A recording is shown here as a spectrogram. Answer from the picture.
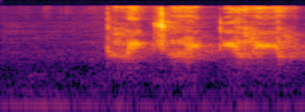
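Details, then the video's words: A pet musk lorikeet imitating speech gives a harsh, scratchy two-part utterance lasting about a second, hoarse and high like raspy talk, in a quiet room. "Lorikeet Musk talking"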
